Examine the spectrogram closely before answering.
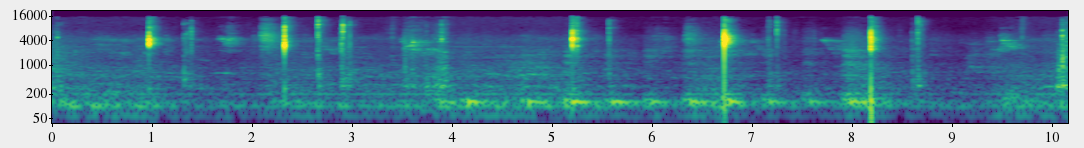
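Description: Wooden sticks clack and click as a hand picks through them.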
